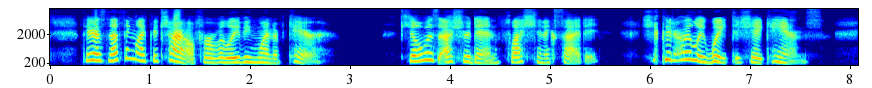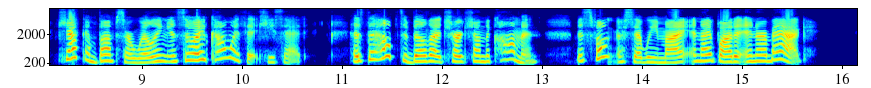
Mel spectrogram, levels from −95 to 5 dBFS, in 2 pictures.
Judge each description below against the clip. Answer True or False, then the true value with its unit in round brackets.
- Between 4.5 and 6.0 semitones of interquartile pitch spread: True (5.4 semitones)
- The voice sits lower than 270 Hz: False (290 Hz)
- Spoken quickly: True (225 wpm)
